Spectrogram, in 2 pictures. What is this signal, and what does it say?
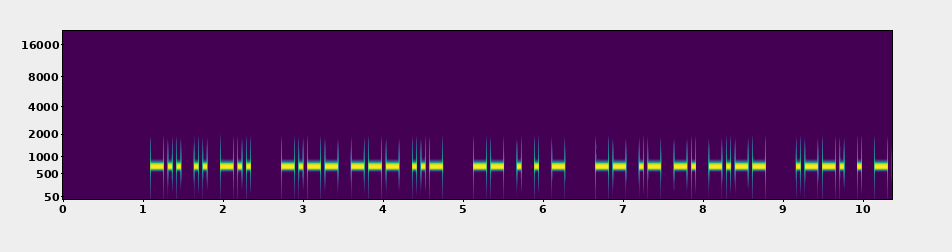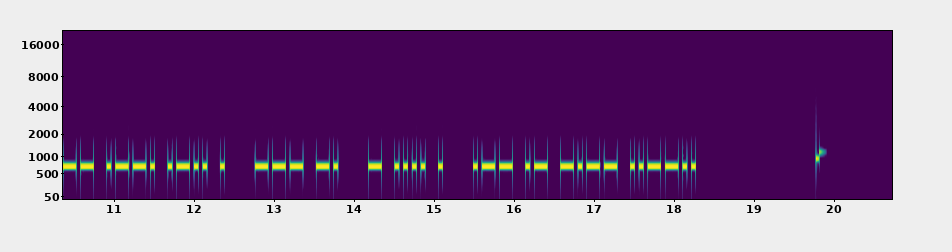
Morse code, heard as a keyed tone, about 22 wpm, 700 Hz. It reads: DID YOU MEET MANY PEOPLE ON THE WAY?
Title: Sentences from Top 1100 Words 22wpm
